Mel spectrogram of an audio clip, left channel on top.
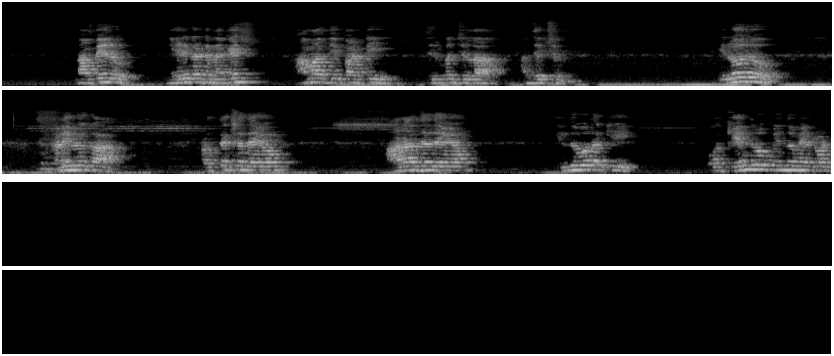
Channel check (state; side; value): silent; right; 57 dB below the other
